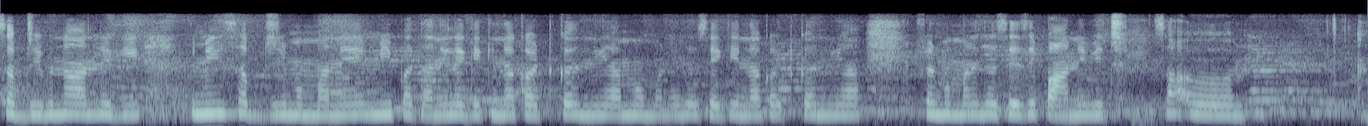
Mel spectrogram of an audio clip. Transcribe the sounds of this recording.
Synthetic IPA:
səbd͡ʒiːbənaːnləɡiːt̪emĩːsəbd͡ʒiːməmːãːneːmĩːpət̪aːnĩːləɡaːkɪnːãːkəʈkəɾnijãːməmːãːneːd̪əsaːkɪnːãːkəʈkəɾnijãː | pʰɪɾməmːãːneːd̪əsasipaːnĩːʋɪt͡ʃs

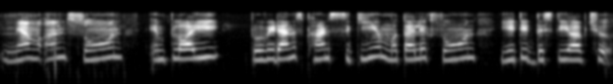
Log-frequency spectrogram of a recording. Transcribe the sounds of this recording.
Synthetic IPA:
mʲaʋʔɐnsoːn | implaːji | pɾoːʋiɖanspʰaɳsikijəmːʊt̪aliksoːn | jet̪id̪ɨst̪ijab̚t͡ʃʰɨ

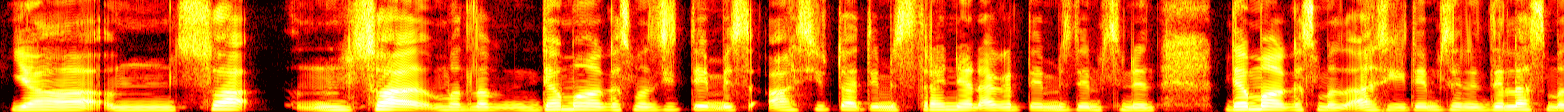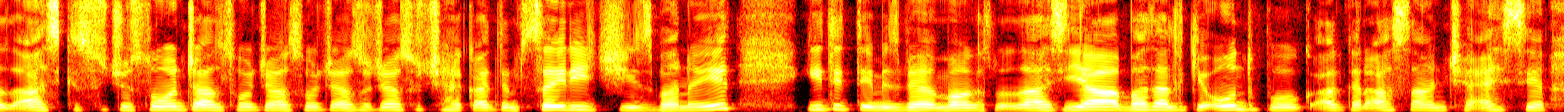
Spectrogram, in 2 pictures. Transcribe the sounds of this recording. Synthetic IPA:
jaːsɐ | samɐt̪lɐbd̪ʲɐmãːɡɐsmɐnzjit̪emisaːsʲjit̪at̪emisʲt̪ɾɐnʲjaːnɐɡɐɾt̪emis̬d̪emʲsined̪ʲɐmaːɡɐsmɐnzaːsʲkit̪emʲs̬ined̪ilɐsmɐnzaːsʲkisut͡ʃʰisoːnt͡ʃaːnsoːnt͡ʃaːnsoːnt͡ʃaːns̬ut͡ʃaːnsut͡ʃʰɛɐkaːt̪emsəɾiːt͡ʃiːzbɐnɐit̪̚ | jit̪it̪emis̬bʲɐmaːɡɐsmɐnzaːsʲjaːbɐd̪ɐlkiʔʊnd̪poːkɐɡɐɾaːsaːnt͡ʃʰɐʔɐsʲi

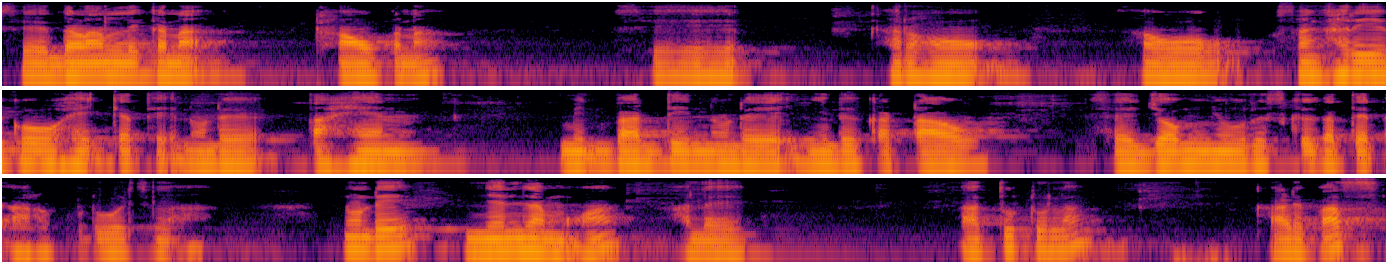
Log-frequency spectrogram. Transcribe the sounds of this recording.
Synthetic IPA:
sɛd̪aɽ̃anlɛkana̰ʔ | ʈʰãwkana | sɛ | aɾɔɦɔ̃ | awsaŋɡʰaɾijəkɔɦɛc̚ˀkat̪ɛt̪̚ˀnɔ̃ɖɛt̪aɦɛn | mit̪̚ˀbaɾd̪inːɔ̃ɖɛiɲɛd̪əkaʈaw | sɛd͡ʒɔmɲuɾiskəɡat̪ɛt̪̚ˀaɾɔ̃kuɖuwəɽt͡ʃalaʔa | nɔ̃ɖɛɲɛlɲamɔʔa | alɛ | at̪uʈɔla | ka̰ɽɛpas

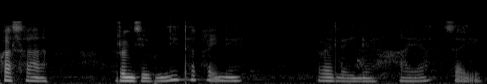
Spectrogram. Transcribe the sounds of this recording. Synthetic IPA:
pʰasanak | ɾɯŋzɯbinitʰakʰa̰jnɯ | ɾalajnɯhajaz̥a̰jɯ̰

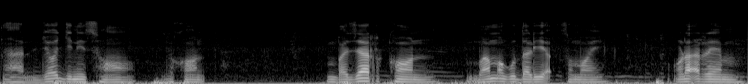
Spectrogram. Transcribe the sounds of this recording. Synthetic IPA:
aɾd͡ʒɔd͡ʒinishɔ̃ | d͡ʒɔkʰɔn | bad͡ʒaɾkʰɔnbamaɡud̪aɽija̰ʔsɔmɔj | ɔ̰ɽaʔɾɛm

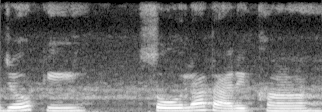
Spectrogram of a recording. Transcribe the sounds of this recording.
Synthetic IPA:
d͡ʒoːki | soːlaːt̪aːɾiːkʰãː

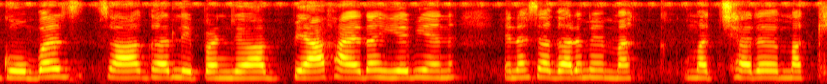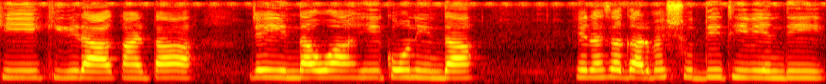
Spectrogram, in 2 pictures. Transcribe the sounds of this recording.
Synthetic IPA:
ɡoːbənsãɡʱɐɾlɪpəɽ̃ɪd͡ʑoapjafaːɪd̪aɦiəbɪɦɐnɪ̆ | ɦɪnə̆sãɡʱɐɾ̆mẽmə | mɐt͡ɕʰəɾmɐkʰikiːɽakãːʈa | d͡ʑɐĩːn̆d̪aɦuaːɦiːkoːnɦĩːn̆d̪aː | ɦɪnə̆sãɡʱɐɾmẽʃʊd̪it̪ʰiʋẽːn̆d̪iː

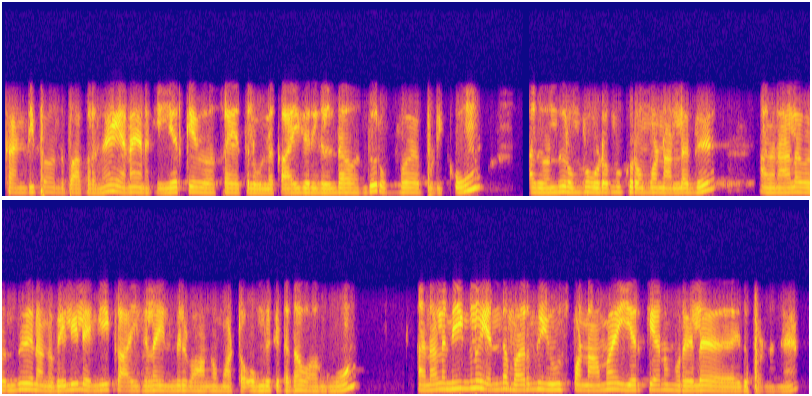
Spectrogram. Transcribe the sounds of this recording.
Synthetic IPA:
kɐɳɖɪpːaːʋɐnd̪ɯpaːɾkɯɾɯːŋɡɐeːnːaːɛnɐkːɯɪjɐɾkɐɪʋɪʋɐsaːjɐt̪ːɪlʊɭːɐkaːjɣɐɾɪɣɐɭt̪ãːʋɐnd̪ɯɾɔmbɐpʊɽɪkːʊ̃ | ɐðɯʋɐnd̪ɯɾɔmbɐʊɽɐmbɯkːɯɾɔmbɐnɐlːɐðɯɐðɐnaːlɐʋɐnd̪ɯnaːŋɡɐʋɛɭɪjlɛŋɡeːkaːjɣɐɭãːɛnɯmeːlʋaːŋɡɐmaːʈːõːɔŋɡɐkɪʈːɐt̪ãːʋaːŋɡɯʋõː | ɐðɐnaːlɐniːŋɡɐɭʊ̃ɛnd̪ɐmɐɾɯnd̪ɯjuːspɐɳːaːmɐɪjɐɾkɐjaːnɐmʊɾɐjɪlɐɪðɯpɐɳːɯŋɡɐ

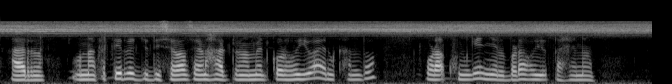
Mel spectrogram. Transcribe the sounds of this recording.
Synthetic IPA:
aɾ | ɔnakat̪iɾːɛd͡ʒud̪isɛɽ̃ãs̬ɛɽɦaɾʈɔnamɛʈ̚kɔɽɦɔjuʔaɛnkʰand̪ɔ | ɔɽaʔt̪ʰɔnɡɛɲɛlbaɽaɦujuʔt̪aɦɛna

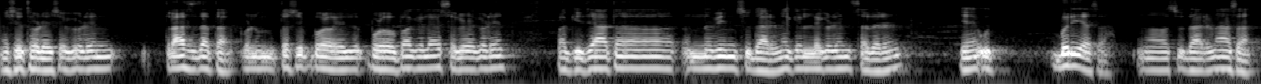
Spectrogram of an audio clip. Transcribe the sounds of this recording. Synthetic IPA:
əɕẽt̪ʰoɽjaɕakəɽen | t̪ɾʔa̰sd͡zat̪apə̰ɳt̪əɕeplpəɭ̤opakeljasəɡɭakəɽen | bakit͡ɕjaːt̪a | nəʋiːnsud̪ʱaɾɳakelja̰kəɽensa̰d̪ʱaɾəɳ | ɦɛ̃ut̪ | bəɾiːəsa̰sud̪ʱaɾɳaːsa

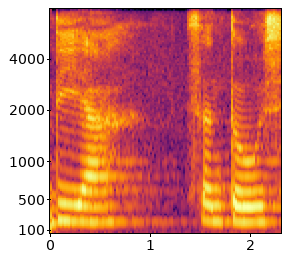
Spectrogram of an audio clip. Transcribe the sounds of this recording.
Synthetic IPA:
d̪ija | sənt̪oːʃ

